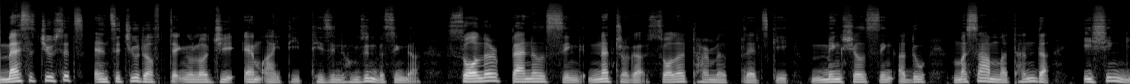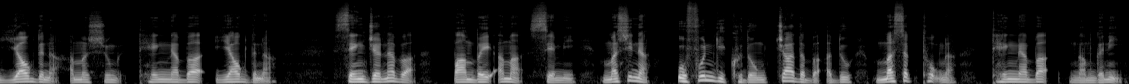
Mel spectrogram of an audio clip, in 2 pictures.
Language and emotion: Manipuri, neutral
